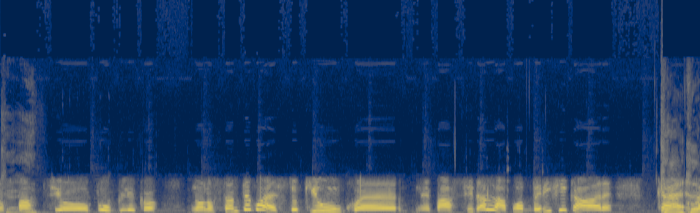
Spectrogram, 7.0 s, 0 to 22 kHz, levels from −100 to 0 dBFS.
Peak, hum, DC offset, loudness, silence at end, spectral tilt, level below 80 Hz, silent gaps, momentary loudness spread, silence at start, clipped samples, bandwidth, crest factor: -4 dBFS; none; under 0.1%; -20 LUFS; 0 s; -6.5 dB/octave; -60 dBFS; none; 6 LU; 0 s; under 0.1%; 10.5 kHz; 14 dB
